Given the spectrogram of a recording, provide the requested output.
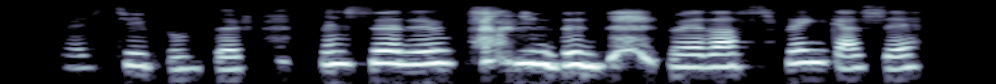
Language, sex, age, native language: Icelandic, female, 40-49, Icelandic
